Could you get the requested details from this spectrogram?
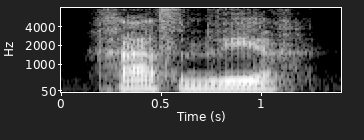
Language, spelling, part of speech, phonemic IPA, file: Dutch, gaven weer, verb, /ˈɣavə(n) ˈwer/, Nl-gaven weer.ogg
- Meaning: inflection of weergeven: 1. plural past indicative 2. plural past subjunctive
